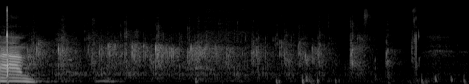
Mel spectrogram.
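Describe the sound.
An audience breaks into steady applause as a woman is invited up to speak, a dense crackle of many hands clapping that thins out toward the end into scattered individual claps. A voice is briefly heard at the very start.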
